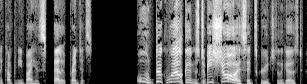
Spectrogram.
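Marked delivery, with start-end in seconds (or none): 2.7-4.8 high, loud, slow exclamation; overjoyed at spotting an old friend; delighted recognition. A narrator's reading. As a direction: savour the name with delight. Scrooge delightedly spots old friend.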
